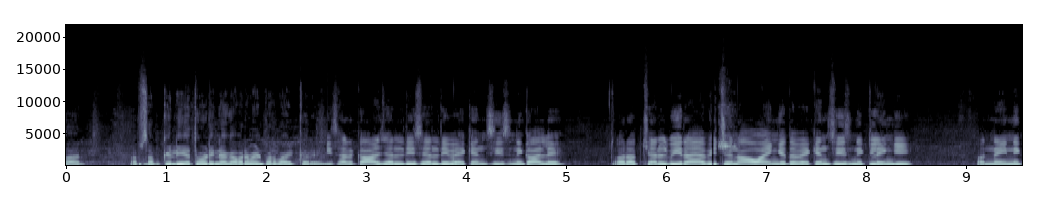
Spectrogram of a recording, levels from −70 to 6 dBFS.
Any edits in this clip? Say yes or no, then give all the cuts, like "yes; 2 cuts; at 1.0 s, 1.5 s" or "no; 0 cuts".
yes; 1 cut; at 2.6 s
